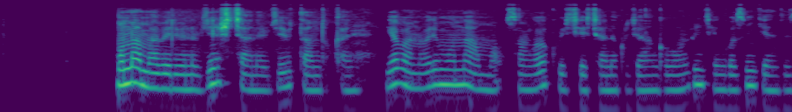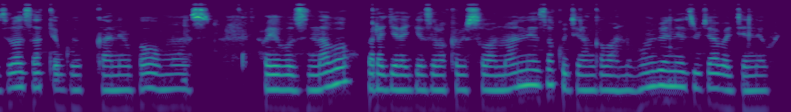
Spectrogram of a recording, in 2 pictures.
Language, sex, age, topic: Kinyarwanda, female, 18-24, education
